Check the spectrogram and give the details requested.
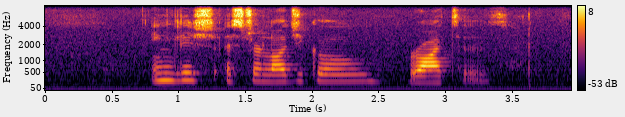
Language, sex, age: English, female, 18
